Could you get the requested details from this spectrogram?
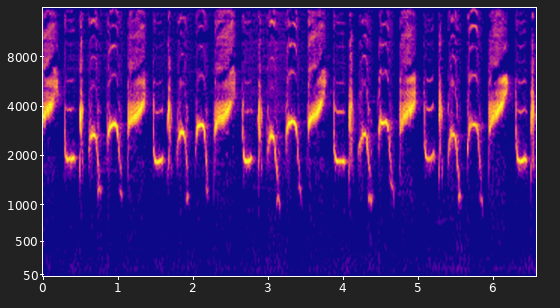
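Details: Asian pied starling song meant as a master for training other starlings: a rhythmic, tightly repeated phrase of clicks, a bright high note and a drooping whistle, cycling roughly once per second.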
